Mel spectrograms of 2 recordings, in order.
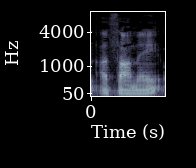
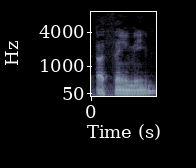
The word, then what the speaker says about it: athame: We call it an athame, or some people pronounce it athame, but that's neither here nor there.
